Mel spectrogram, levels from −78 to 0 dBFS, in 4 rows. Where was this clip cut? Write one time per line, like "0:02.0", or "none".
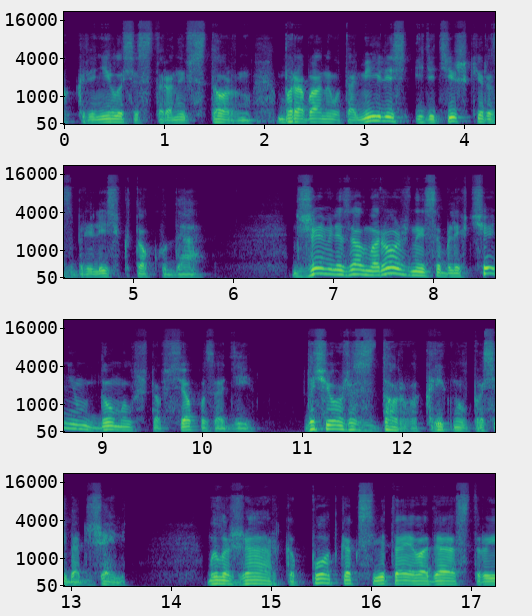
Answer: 0:10.9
